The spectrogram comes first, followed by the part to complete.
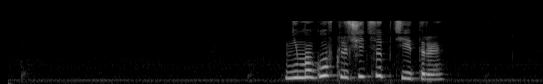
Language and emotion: Russian, neutral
